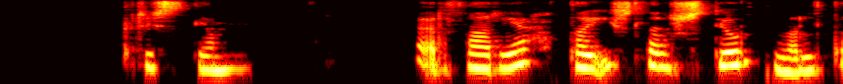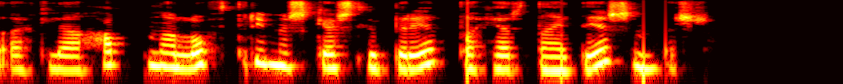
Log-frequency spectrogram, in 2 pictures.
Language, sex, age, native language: Icelandic, female, 18-19, Icelandic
